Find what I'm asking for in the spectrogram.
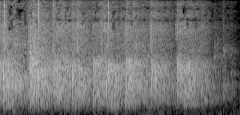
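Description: An audience at an academic session on evidence synthesis and implementation science gives a round of applause for a professor, with brief, dense clapping that swells quickly and fades out over about two seconds.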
